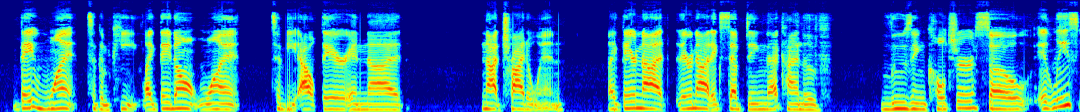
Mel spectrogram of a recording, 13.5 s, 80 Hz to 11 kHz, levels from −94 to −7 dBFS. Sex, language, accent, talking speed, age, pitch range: female, English, American, 140 wpm, 20-39, 155-185 Hz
